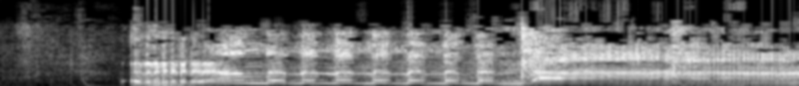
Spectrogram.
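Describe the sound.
A woman, the speaker's aunt, imitates a motorcycle with her voice: a loud, buzzy drone that revs upward in pitch, then holds steady with a rattling, pulsing texture for a few seconds.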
